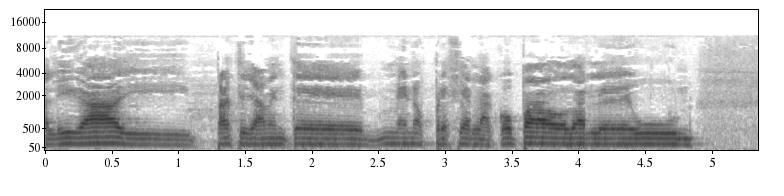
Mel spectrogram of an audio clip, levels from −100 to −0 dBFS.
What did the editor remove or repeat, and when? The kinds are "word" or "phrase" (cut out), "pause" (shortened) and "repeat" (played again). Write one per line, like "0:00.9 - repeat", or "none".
none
